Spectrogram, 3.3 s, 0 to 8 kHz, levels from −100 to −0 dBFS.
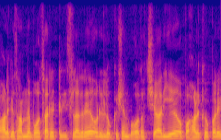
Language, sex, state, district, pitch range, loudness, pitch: Hindi, male, Maharashtra, Mumbai Suburban, 110-115 Hz, -20 LUFS, 115 Hz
